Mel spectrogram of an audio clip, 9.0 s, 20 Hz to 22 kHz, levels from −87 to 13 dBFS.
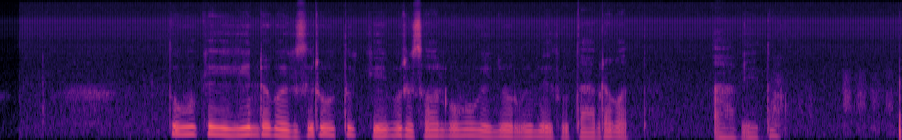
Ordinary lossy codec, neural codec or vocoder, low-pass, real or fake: none; none; none; real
